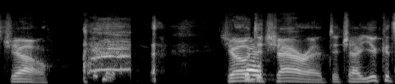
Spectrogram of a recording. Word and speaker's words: DiChiara: we i know we've had conversations but joe bijagara and i may have pronounced your name wrong oh no you botched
